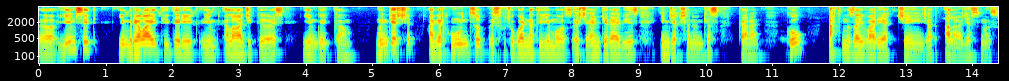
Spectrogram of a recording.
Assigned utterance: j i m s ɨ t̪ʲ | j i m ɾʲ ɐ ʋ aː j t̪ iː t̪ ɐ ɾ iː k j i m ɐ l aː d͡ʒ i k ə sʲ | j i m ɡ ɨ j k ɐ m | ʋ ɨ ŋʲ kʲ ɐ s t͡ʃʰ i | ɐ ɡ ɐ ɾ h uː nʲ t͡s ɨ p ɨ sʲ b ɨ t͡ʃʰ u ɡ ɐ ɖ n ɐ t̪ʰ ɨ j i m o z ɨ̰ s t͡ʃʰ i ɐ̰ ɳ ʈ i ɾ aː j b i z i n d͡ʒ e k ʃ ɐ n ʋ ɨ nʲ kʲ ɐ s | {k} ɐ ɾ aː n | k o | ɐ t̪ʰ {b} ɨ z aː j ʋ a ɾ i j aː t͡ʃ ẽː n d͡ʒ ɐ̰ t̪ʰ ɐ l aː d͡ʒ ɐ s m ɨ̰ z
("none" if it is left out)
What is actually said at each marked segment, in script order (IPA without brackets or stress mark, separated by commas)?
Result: k, m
